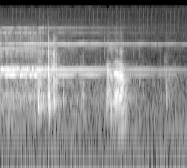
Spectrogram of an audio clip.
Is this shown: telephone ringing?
yes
